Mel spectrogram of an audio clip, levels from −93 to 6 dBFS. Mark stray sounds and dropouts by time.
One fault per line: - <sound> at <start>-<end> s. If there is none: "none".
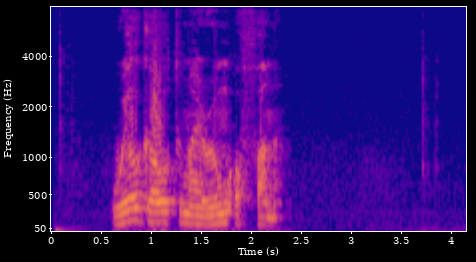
none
